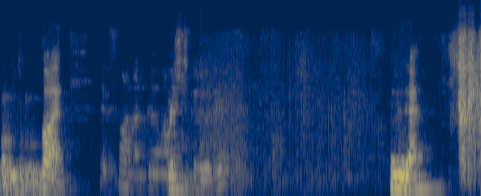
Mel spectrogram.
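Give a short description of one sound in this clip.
Cardboard and packing straw rustle.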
